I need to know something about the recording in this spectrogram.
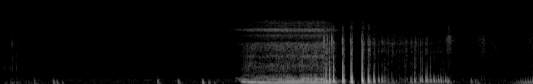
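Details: Loud, rough, rattling snore on the in-breath, followed by a fluttering release, with quiet breathing clicks around it; snoring in a man.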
